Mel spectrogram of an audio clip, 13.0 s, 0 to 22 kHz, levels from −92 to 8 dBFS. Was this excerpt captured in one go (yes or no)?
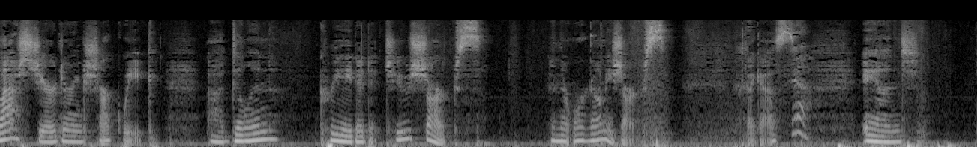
no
